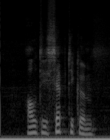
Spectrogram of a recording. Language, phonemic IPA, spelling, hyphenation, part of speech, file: Dutch, /ˌɑn.tiˈsɛp.ti.kʏm/, antisepticum, an‧ti‧sep‧ti‧cum, noun, Nl-antisepticum.ogg
- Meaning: disinfectant, antiseptic (antiseptic agent)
